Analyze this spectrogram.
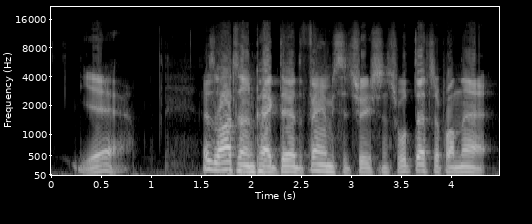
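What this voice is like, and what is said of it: Strong non-local accent. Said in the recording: “that psycho accent comes from, because it ain't from Provo”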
